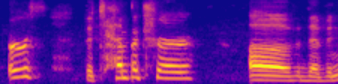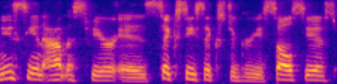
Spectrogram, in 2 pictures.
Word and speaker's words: Venusian: I really I I guess I always want to pronounce it like it's Venice like I want to say Venetian but no that's a different word that's a different word okay because there's a venusian venusian atmosphere you can confirm that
